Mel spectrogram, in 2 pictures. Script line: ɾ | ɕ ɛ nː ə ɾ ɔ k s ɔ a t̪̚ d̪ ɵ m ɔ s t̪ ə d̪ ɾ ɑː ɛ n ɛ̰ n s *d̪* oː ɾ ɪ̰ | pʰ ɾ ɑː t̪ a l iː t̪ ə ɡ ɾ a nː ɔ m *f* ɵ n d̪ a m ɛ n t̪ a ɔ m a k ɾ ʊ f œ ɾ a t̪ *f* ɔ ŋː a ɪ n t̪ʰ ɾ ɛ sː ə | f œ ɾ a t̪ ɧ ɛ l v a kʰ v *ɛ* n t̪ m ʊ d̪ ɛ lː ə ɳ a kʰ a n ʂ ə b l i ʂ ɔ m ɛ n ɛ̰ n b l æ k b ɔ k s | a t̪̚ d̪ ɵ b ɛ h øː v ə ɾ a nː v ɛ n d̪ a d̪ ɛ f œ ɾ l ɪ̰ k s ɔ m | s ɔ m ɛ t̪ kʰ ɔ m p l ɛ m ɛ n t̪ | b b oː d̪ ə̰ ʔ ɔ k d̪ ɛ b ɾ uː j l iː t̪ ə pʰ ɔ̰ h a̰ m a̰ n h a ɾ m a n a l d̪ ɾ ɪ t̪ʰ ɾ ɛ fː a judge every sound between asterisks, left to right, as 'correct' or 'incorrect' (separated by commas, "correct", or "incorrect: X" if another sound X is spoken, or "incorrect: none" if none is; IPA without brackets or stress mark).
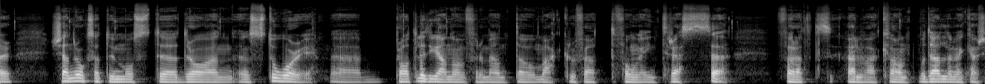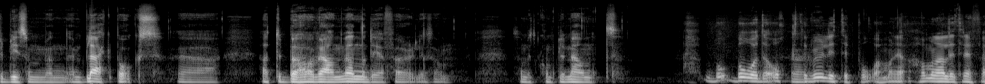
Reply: incorrect: t̪, correct, correct, incorrect: a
